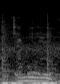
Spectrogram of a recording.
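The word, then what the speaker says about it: Tumalo: We are at, how do you pronounce it? Tamalo. Tumblo Creek.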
